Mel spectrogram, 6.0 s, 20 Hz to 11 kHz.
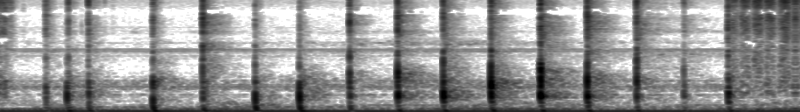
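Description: Fingertips tap an empty red and black athletic sneaker with a fabric mesh upper, black laces and a rubber sole, held up close, and also rub across it. There are 15 short, dull taps at an uneven pace over a steady low hum, ending in a brief soft rubbing hiss.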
